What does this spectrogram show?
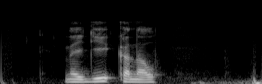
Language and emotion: Russian, neutral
